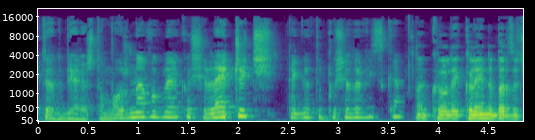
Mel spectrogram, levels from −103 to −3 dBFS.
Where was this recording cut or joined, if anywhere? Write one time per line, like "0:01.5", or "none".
0:03.7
